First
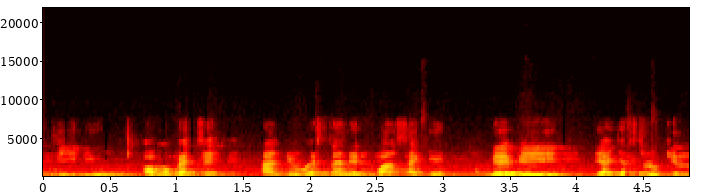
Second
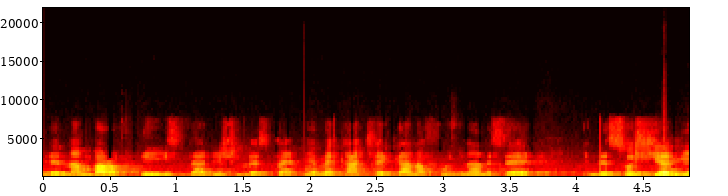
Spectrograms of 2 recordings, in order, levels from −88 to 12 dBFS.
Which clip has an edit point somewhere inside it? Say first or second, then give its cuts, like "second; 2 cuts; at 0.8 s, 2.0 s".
second; 1 cut; at 1.9 s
